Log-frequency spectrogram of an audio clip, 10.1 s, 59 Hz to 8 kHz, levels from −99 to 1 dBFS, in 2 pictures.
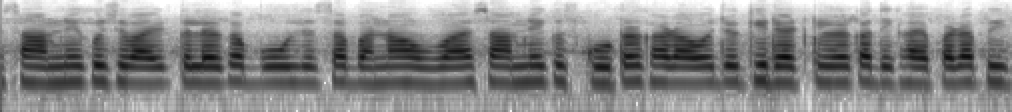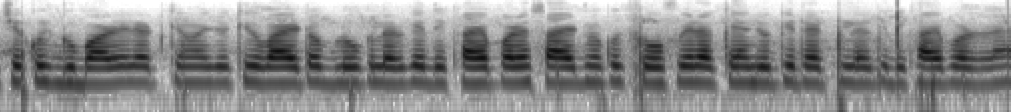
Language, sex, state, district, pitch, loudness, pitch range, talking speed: Hindi, female, Bihar, Muzaffarpur, 220 Hz, -15 LUFS, 215-225 Hz, 340 wpm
